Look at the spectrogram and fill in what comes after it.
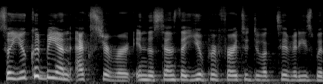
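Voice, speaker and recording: Speaking at a fairly quick pace, a woman with a Spanish accent and medium pitch comes through on a very clean recording with a silent background. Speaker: vtuber streamer and psychologist. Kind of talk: casual livestream chat and advice.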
